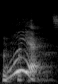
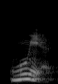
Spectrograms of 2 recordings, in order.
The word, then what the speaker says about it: Nguyen: Nguyens.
